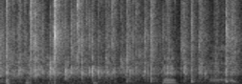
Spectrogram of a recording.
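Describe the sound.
An audience applauding a speaker as he is introduced, a steady patter of many hands clapping through the whole stretch, with voices speaking over the applause.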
